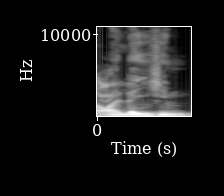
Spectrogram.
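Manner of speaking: "علیہم" with ain and a lai glide to ee; a-lay-him, tight y in "علیہم"; clear lai. Shown as a demonstration. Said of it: "اس کو درست پڑھنا ہے". ("علیہم" لئی کے ساتھ)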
